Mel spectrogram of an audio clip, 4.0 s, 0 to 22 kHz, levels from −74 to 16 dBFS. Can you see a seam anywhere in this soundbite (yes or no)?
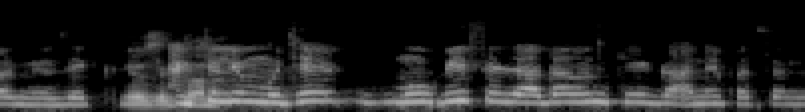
no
